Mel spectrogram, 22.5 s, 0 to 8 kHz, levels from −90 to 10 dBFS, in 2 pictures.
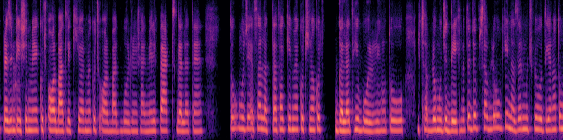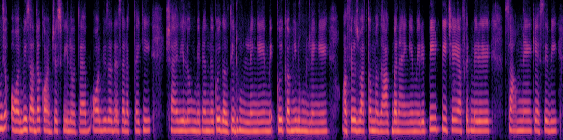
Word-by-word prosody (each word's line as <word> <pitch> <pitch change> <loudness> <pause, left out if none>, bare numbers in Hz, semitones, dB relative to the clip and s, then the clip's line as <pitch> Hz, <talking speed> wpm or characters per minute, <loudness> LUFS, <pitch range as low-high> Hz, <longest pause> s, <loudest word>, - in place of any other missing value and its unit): Presentation 220 -1 +3
में 215 0 +1
कुछ 225 -1 -1
और 215 -1 +6
बात 205 0 +3
लिखी 210 +2 -3
है 215 - +1
और - - -4
मैं 210 0 -3
कुछ 225 -1 -3
और 205 -2 -1
बात 195 0 -3
बोल 200 0 -3
रही 200 - -5
हूँ, 200 - -4
शायद 195 0 -6
मेरी 200 +1 -1
फैक्ट्स 210 0 -2
गलत 200 0 0
हैं। 200 0 -4 0.5
तो 245 0 -1
मुझे 250 -1 0
ऐसा 250 +2 -1
लगता 230 -1 +1
था 235 +1 +1
कि 240 - +1
मैं 235 0 +2
कुछ 240 0 -1
ना 230 - +3
कुछ 235 0 0 0.3
गलत 205 0 +6
ही 235 - +5
बोल 205 -2 +3
रही 195 +1 -2
हूँ, 210 0 -3
तो 215 0 0 0.4
सब 230 -3 -2
लोग 225 0 +6
मुझे 225 0 +5
देख 205 0 +5
रहे 220 0 -4
तो 255 - +2
जब 260 0 +1
सब 255 -3 0
लोगों 265 +1 0
की 290 +4 -3
नज़र 235 -2 +2
मुझ 240 -1 +1
पे 245 - 0
होती 225 -1 +2
है 225 - +2
ना 235 - 0
तो 255 +2 0
मुझे 250 +2 +4
और 210 -3 +3
भी 230 +3 +4
ज़्यादा 220 -1 +1
कॉन्शियस 205 -1 -1
फील 210 -1 -1
होता 195 0 -4
है 200 +1 -3
और 215 0 0
भी 210 +1 -2
ज़्यादा 215 -1 -2
ऐसा 205 +1 -4
लगता 200 0 -5
है 200 - -3
कि 215 +1 -3 0.4
शायद 205 -2 -1
ये 210 - +3
लोग 210 0 -2
मेरे 200 +1 -2
अंदर 205 0 +1
कोई 225 - +6
गलती 205 0 +2
ढूँढ 210 -1 +1
लेंगे, 195 0 -1
म 200 0 -1
कोई 225 -1 +4
कमी 210 +1 +3
ढूँढ 205 -1 +2
लेंगे 195 0 -3 0.3
और 205 - +2
फिर 215 +2 +2
उस 210 - +2
बात 200 -1 -1
का 215 - +1
मजाक 195 -1 -1
बनाएँगे 195 -1 0
मेरे 195 0 -1
पीठ 240 -1 -1
पीछे 225 -2 -1
या 210 -1 -1
फिर 215 - -2
मेरे 205 0 +1 0.4
सामने 210 -1 -2
कैसे 210 0 -2
भी 205 +1 -3
210 Hz, 260 wpm, -23 LUFS, 200-225 Hz, 0.5 s, और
